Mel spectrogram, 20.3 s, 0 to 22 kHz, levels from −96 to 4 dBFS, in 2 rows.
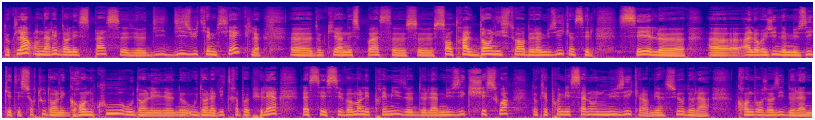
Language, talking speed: French, 205 wpm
